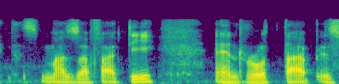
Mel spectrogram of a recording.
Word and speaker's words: rotab: And rotab is spelled r o t a b.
